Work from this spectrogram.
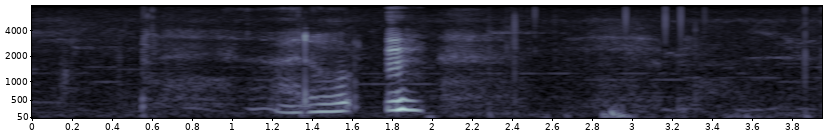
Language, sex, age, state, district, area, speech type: Santali, female, 18-30, West Bengal, Purulia, rural, spontaneous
